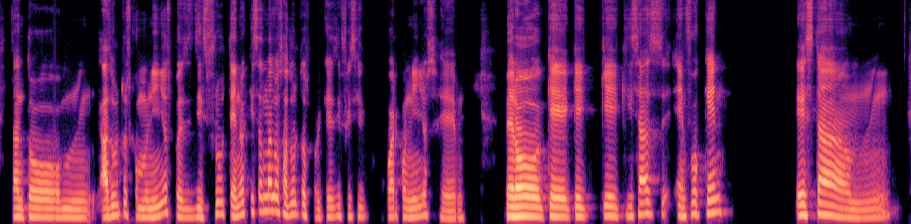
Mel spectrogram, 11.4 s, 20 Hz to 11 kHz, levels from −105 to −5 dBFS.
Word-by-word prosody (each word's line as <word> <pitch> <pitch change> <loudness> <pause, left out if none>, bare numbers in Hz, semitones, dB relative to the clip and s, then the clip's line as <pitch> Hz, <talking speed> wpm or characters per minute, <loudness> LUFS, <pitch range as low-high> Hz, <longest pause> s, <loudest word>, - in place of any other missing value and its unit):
tanto, 130 -1 +1
mm, 120 -1 -3
adultos 150 +5 +1
como 130 -2 -3
niños 155 +9 0
pues, 125 -3 -4
disfruten, 140 +4 -2
¿no?, 170 - -2
quizás 205 +2 -5
más 215 0 +3
los 205 -3 -1
adultos, 160 -1 -2
porque, 130 +2 -6
es 130 - -5
difícil 140 -1 -8 0.2
jugar 130 0 -3
con 130 -1 -4
niños, 145 +5 -3
em, 110 -1 -5 0.5
pero 140 -1 +8
que 135 -3 +4
que 135 -1 -2
que 145 -2 0
quizás 170 +4 -2 0.2
enfoquen 170 +7 -2 0.8
esta, 155 -4 +3
mm, 115 - -7
140 Hz, 140 wpm, -23 LUFS, 130-160 Hz, 0.8 s, pero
